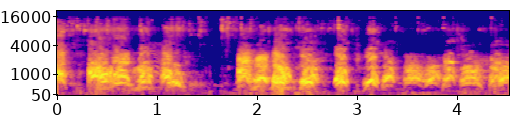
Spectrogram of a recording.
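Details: At a dog park a wolfdog wrestles a husky in play, pinning it down; short harsh yaps and growling barks tumble out in quick clusters, with a brief lull near the middle.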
